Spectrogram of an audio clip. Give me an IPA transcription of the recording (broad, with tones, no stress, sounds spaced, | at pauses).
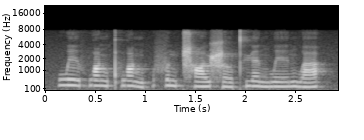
w e˥˧ ɪ̯ f w ɑ˥˧ ŋ pʰ w ɑ˥˩ ŋ | f ə˥˩ n ʈ͡ʂʰ ɑ˧˥ ʊ̯ ʂ ɤ˨˩ t̪ʰ ɥ ɛ˥˩ n̪ w e˧˥ ɪ̯ n̪ w ä˧˥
